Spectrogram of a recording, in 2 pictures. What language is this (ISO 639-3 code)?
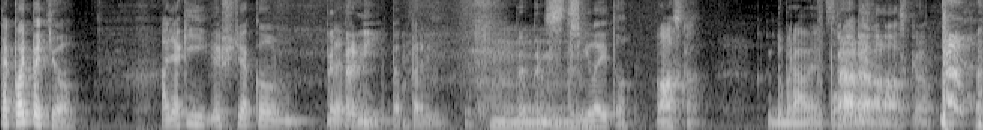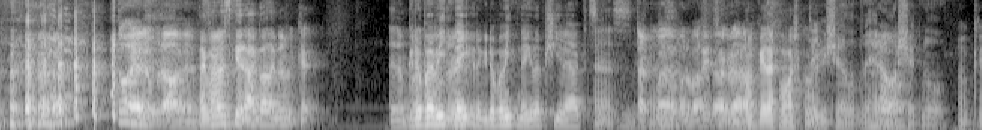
ces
